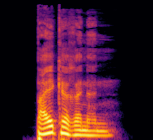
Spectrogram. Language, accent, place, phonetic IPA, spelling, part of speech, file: German, Germany, Berlin, [ˈbaɪ̯kəʁɪnən], Bikerinnen, noun, De-Bikerinnen.ogg
- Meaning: plural of Bikerin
